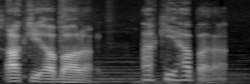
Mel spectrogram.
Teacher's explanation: In Japan, you don't put an accent on a certain syllable, so give them all the same weight.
